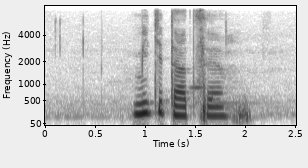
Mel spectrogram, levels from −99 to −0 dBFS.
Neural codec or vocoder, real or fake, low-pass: none; real; 7.2 kHz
